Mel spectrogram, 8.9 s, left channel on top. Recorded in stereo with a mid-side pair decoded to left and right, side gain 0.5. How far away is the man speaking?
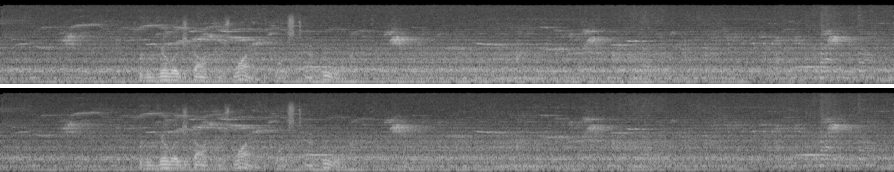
About 0.6 m.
